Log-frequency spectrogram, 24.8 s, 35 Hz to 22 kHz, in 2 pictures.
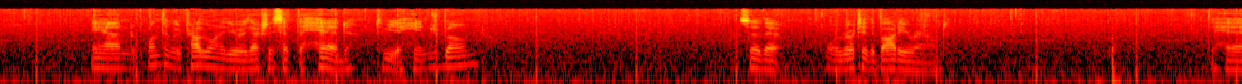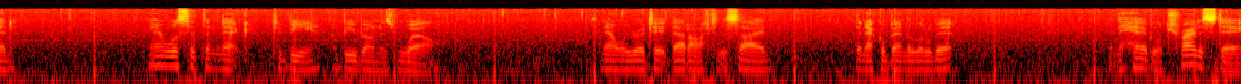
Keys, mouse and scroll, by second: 0.5 middle click, 1.7 right click, 3.0 click, 3.9 right click, 4.2 middle click, 5.0-8.9 drag, 12.4 ctrl+z, 13.3 right click, 14.8 click, 16.6 middle click, 18.1 right click, 18.5 middle click, 19.6-24.8 drag.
